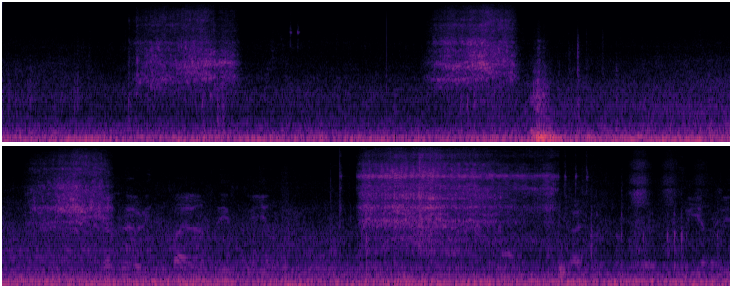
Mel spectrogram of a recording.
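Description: A fishing reel's drag buzzes in short bursts.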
